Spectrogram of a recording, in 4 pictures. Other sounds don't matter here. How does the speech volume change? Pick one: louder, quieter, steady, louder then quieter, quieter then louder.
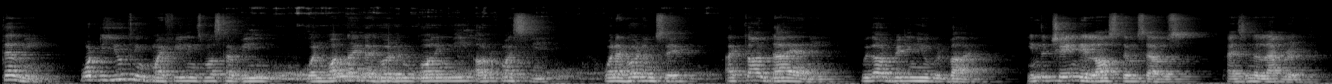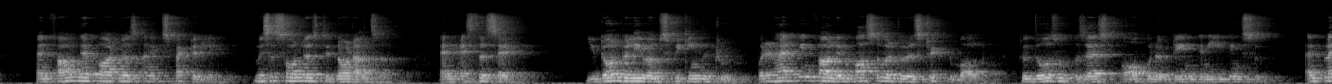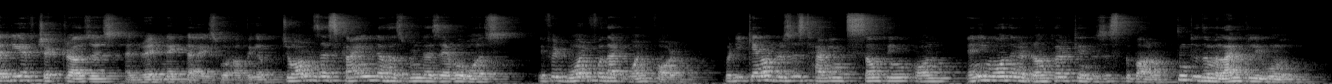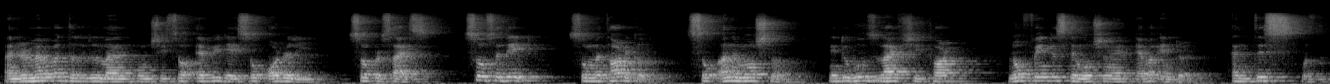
steady.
